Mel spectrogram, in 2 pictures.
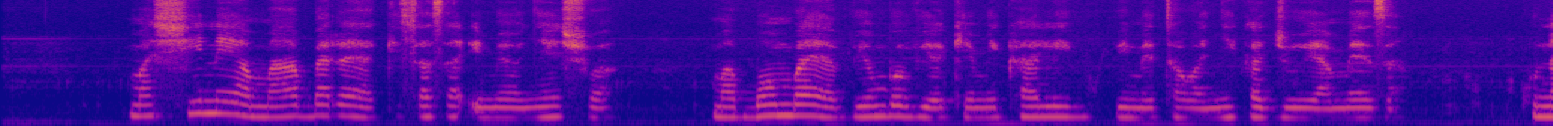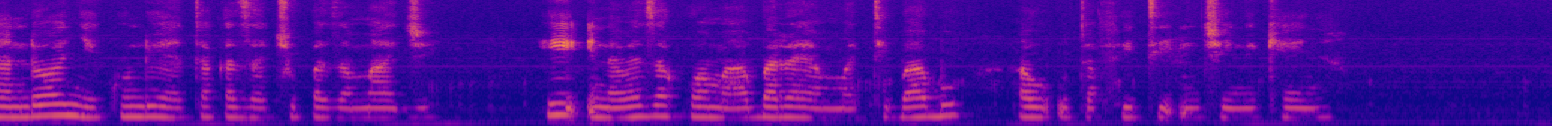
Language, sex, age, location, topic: Swahili, female, 18-24, Nairobi, health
